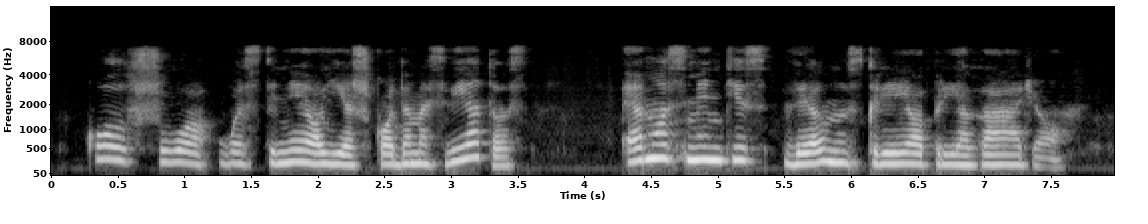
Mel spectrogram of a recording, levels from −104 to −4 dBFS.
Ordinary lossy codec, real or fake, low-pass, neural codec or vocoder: AAC, 96 kbps; fake; 7.2 kHz; codec, 16 kHz, 4 kbps, FreqCodec, larger model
